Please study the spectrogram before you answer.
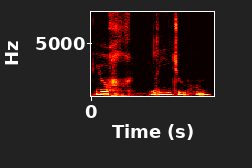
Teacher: یخرجوہم، یا ضمہ کے لیے ہمارے ہوٹ کو لوں گے، لیکن جب ہم خا پر پہنچیں تو ہوٹوں کو پھیلا لیں، اور خا ہیوی لیٹر ہے تو تھوڑا سا ہیوینس لائیں گے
